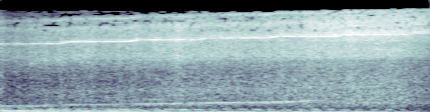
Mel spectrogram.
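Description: Jet turbine spooling up, as a logo sound effect: a loud, deep rumble with a whine that rises steadily in pitch.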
